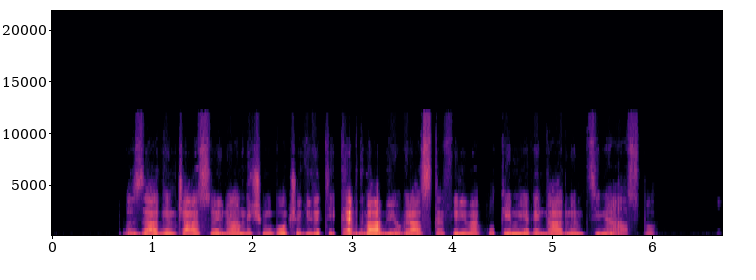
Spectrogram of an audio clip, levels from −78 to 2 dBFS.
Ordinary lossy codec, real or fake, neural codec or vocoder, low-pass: Opus, 16 kbps; fake; codec, 24 kHz, 0.9 kbps, WavTokenizer, medium music audio release; 10.8 kHz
